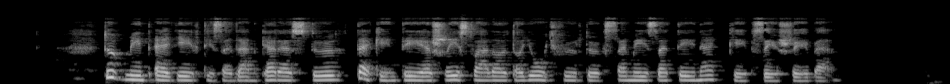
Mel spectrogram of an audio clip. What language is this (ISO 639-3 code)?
hun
